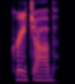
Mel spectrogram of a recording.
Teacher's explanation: The flat, dry tone told me she meant the opposite. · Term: sarcasm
